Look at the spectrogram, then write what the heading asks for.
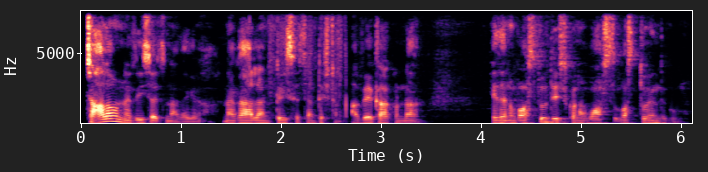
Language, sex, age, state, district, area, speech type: Telugu, male, 18-30, Andhra Pradesh, Srikakulam, urban, spontaneous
